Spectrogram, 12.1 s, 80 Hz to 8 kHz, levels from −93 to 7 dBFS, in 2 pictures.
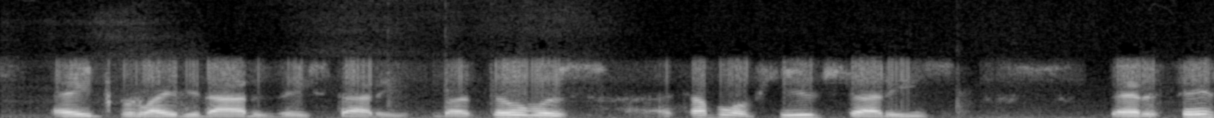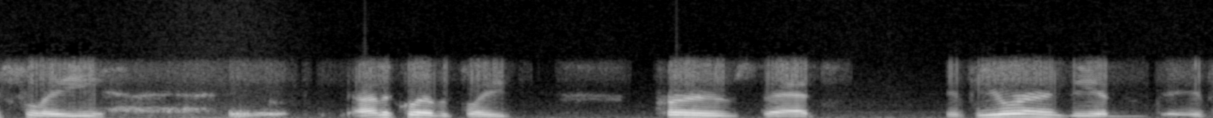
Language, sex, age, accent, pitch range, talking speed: English, male, 60-79, American, 120-150 Hz, 115 wpm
